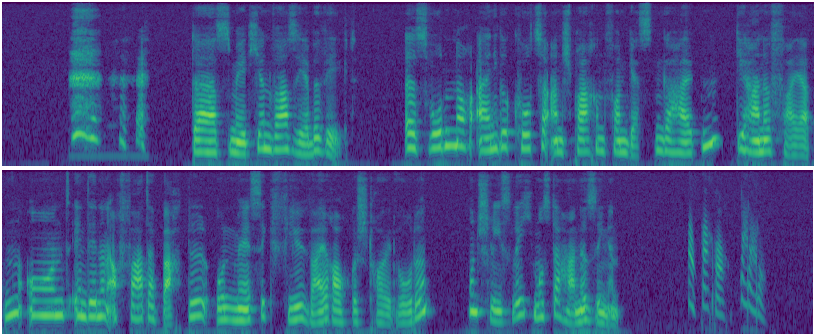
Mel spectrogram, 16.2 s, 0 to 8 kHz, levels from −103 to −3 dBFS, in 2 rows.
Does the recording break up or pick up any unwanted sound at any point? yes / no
yes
